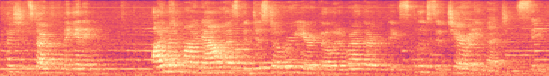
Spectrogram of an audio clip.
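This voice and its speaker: A woman playing a troubled, sheltered, rich young wife in an old-time radio drama, prim and halting with melodramatic touches. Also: medium pitch, close to an everyday voice. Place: live stage performance in an echoey room. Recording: echoey hall, distant mic, clear noise.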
